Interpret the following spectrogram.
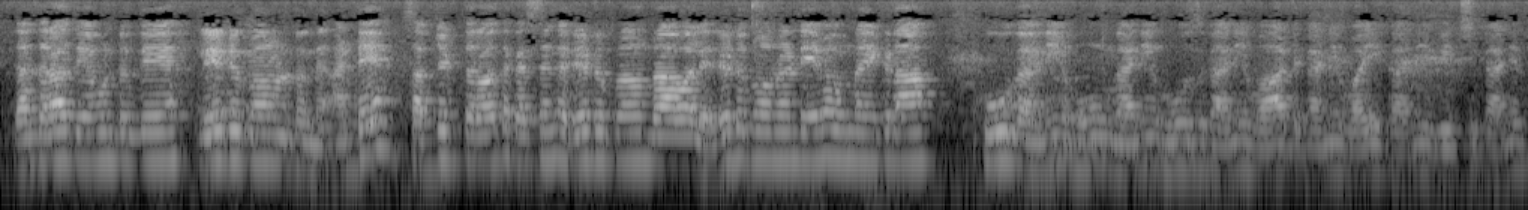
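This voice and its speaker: A man teaching English grammar to a class, asking questions and repeating the key terms for students to echo back. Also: on the high side. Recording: echoey classroom, mic at a distance, faint noise.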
